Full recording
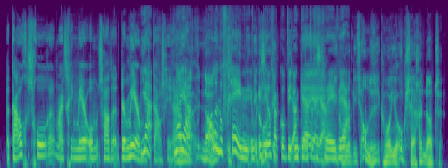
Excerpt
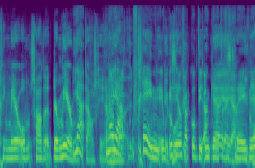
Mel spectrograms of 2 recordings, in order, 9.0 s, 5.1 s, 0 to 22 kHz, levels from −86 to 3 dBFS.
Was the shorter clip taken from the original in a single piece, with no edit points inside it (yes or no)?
no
